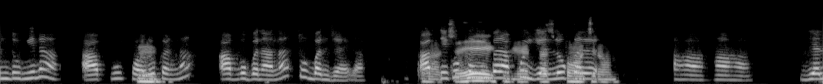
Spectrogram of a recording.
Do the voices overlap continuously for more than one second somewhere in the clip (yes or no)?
yes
